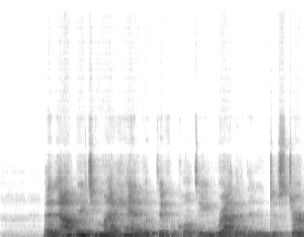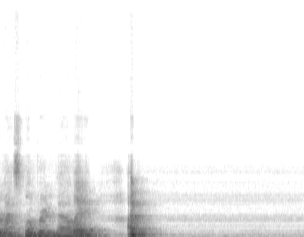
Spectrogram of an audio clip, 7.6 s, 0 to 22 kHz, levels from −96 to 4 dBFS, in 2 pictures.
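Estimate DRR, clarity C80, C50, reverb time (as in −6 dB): −4.0 dB, 10.5 dB, 5.5 dB, 0.55 s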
